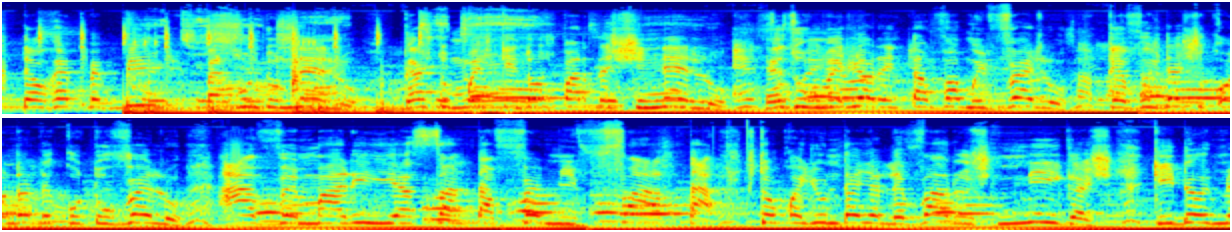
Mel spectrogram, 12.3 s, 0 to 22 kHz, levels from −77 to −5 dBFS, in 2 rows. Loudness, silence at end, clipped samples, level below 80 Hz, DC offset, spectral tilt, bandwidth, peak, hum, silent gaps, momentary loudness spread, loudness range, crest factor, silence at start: -14 LUFS; 0 s; under 0.1%; -12 dBFS; under 0.1%; -4.5 dB/octave; 17.5 kHz; 0 dBFS; none; none; 3 LU; 1 LU; 10 dB; 0 s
